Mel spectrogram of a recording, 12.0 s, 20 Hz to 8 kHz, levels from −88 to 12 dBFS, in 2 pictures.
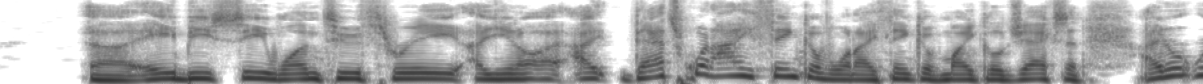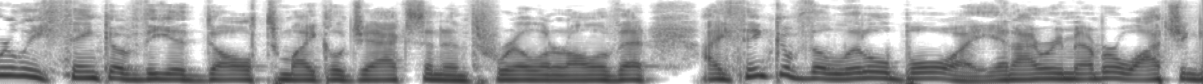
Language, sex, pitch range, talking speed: English, male, 130-155 Hz, 230 wpm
